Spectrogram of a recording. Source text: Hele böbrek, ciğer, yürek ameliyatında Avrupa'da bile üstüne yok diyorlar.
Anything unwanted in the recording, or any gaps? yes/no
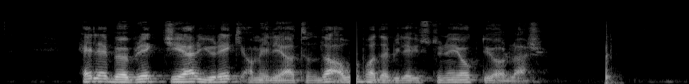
yes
